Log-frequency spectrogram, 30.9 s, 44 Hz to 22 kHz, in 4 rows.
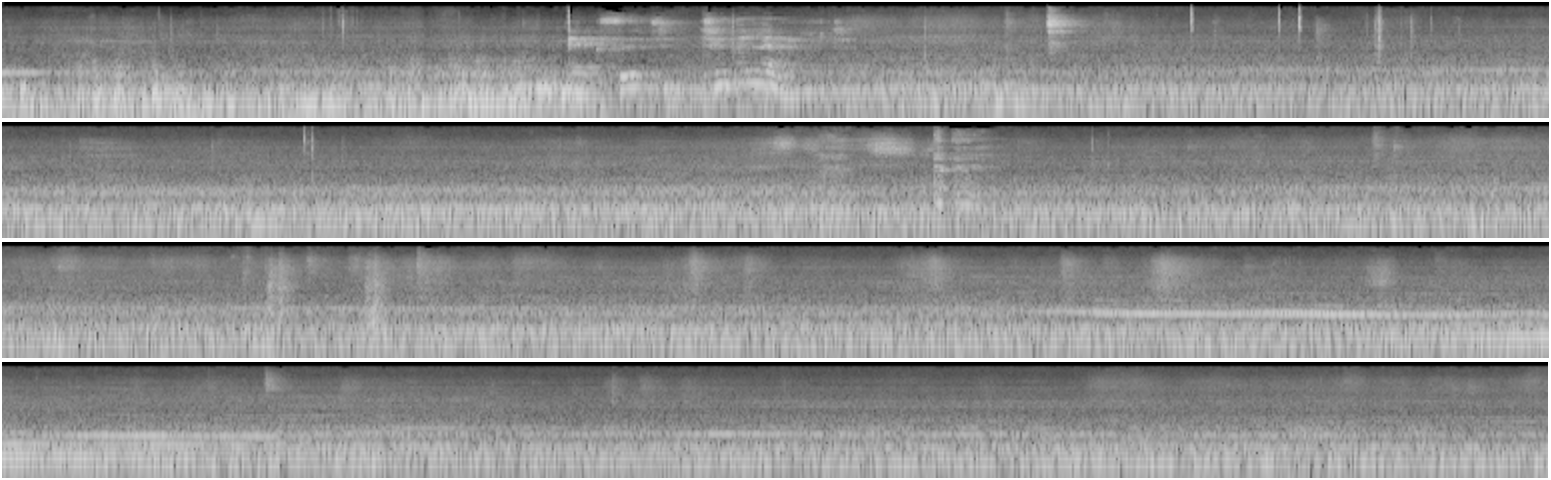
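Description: Inside a Berlin S-Bahn class 484 electric multiple unit under way: a steady rumble of wheels on rail with the hum of the electric traction drive, its tones shifting in pitch over the second half, and a few sharp clicks along the way.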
